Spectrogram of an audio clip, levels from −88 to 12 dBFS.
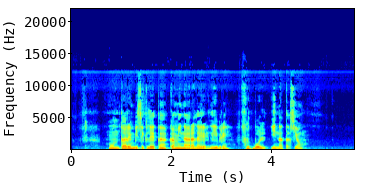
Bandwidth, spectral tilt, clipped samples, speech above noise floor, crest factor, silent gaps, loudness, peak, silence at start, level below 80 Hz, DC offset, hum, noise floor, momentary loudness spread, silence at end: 13 kHz; -5.5 dB/octave; under 0.1%; 42 dB; 18 dB; none; -18 LUFS; -2 dBFS; 0.25 s; -52 dBFS; under 0.1%; none; -59 dBFS; 12 LU; 1.05 s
